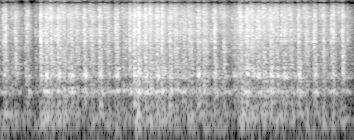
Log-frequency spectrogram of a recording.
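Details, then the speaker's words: Old rusty sewing machine before servicing, turned by the handwheel: a fast, loose, dry clattering rattle with every turn. Excessive mechanical noise from worn, loose, unoiled parts with a loose nut. "তো চলো বন্ধুরা, যেহেতু মেশিনের যা সমস্যা আছে তার মধ্যে শব্দটা তো প্রচুর হচ্ছে, কিন্তু আমাকে বলে কি কি সমস্যা।"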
